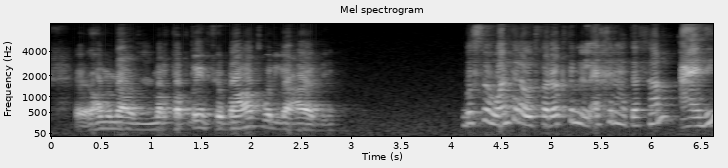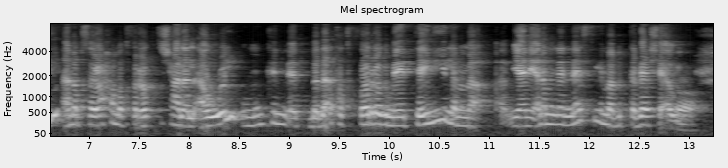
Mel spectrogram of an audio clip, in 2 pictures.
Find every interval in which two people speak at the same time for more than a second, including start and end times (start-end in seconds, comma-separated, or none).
none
